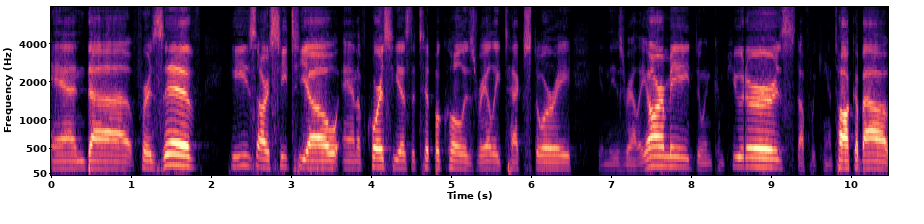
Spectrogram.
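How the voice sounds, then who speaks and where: An ordinary speaking voice from a man with an American accent, fairly high in pitch, with ordinary pitch variation, big swings in loudness and a dry, close sound with no echo. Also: fairly slow pace. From US, California (Palo Alto). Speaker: startup co-founder. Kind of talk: onstage interview.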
